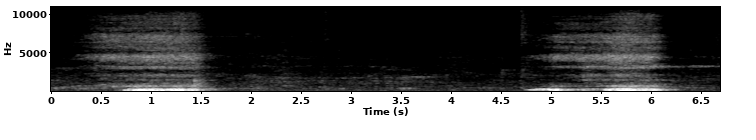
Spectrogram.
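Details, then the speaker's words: Two slow, rumbling snores on the in-breath with a quiet pause between, from a sleeping dog during a yoga session; ordinary snoring. "So again, I promise if you can hear snoring throughout these shapes, it is not me. It is Ara, I prom"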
